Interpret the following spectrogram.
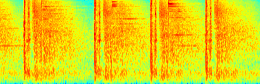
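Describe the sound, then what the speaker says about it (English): Four sharp pistol shots crack out loud and close, spaced roughly a second apart with a ringing tail after each report. "Let's do a couple rapid fire shots here."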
